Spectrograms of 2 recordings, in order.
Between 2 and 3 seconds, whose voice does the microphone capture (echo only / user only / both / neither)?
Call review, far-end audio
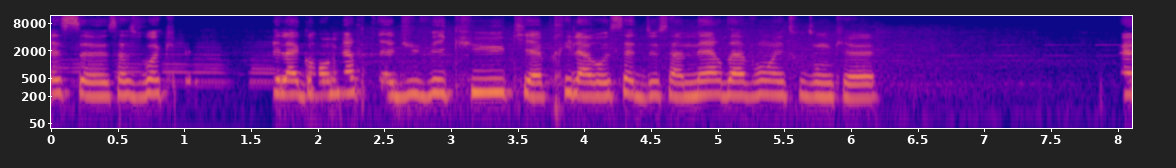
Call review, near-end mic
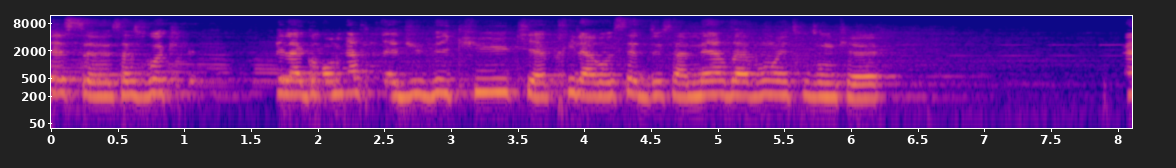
echo only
